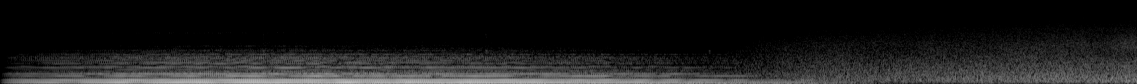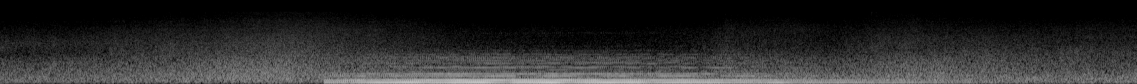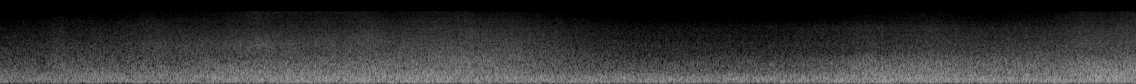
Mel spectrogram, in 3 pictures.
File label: slowdown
